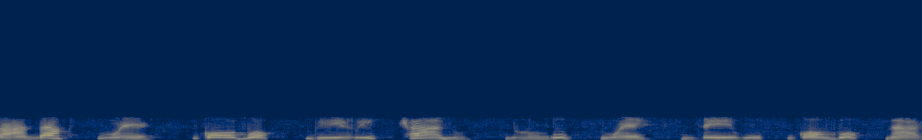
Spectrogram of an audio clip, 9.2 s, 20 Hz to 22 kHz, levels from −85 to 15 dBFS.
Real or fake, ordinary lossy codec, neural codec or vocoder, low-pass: fake; none; codec, 16 kHz in and 24 kHz out, 1.1 kbps, FireRedTTS-2 codec; 3.6 kHz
